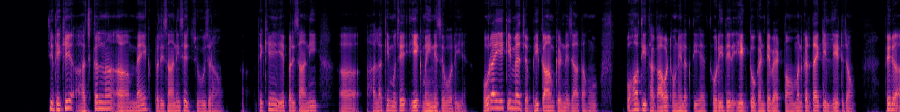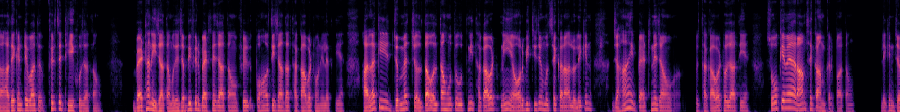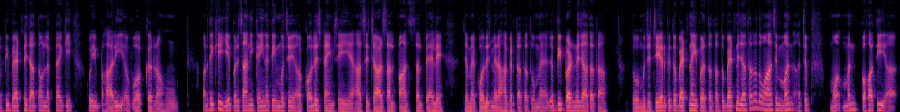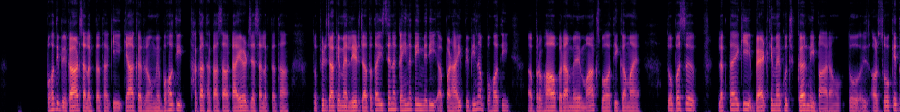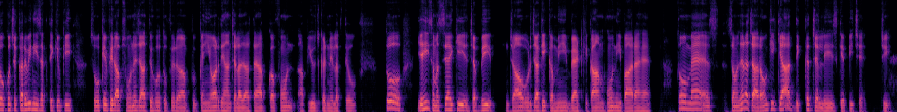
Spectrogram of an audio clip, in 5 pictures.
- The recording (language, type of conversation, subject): Hindi, advice, आपको काम के दौरान थकान और ऊर्जा की कमी कब से महसूस हो रही है?
- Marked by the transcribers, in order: other noise; in English: "वर्क"; in English: "टाइम"; in English: "चेयर"; in English: "टायर्ड"; in English: "मार्क्स"; in English: "यूज़"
